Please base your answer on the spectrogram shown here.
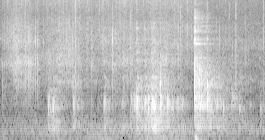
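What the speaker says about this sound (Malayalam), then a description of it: "ഈ കളറാകുമ്പോഴത്തേക്ക് നമുക്ക് ഉരുളക്കിഴങ്ങ് പൊടിച്ചത് ചേർത്ത് കൊടുക്കാം" Mashed potato being stirred into a frying paste for chicken cutlet, a steady scraping and sizzling in the pan with a sharper scrape of the spoon near the end, close and with no speech.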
